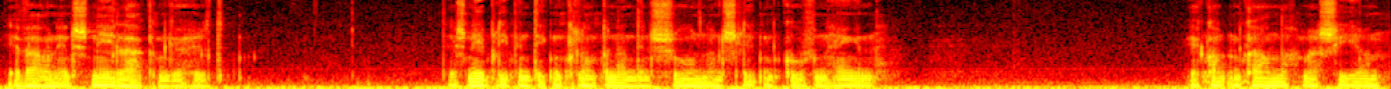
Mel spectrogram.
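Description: An actor playing a dying, grieving expedition leader in a German radio play, speaking solemnly with repeated phrases in a gravelly, husky voice. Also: male voice, rumbling low, little pitch movement, normal speed, long pauses, darkish tone, full character voice. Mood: bleak, weary. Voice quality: gravelly, husky, at times whispered. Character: dying, grieving male polar expedition leader recounting his doomed march.

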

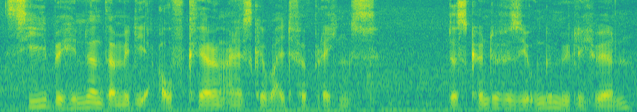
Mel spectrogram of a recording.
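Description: An actor playing a dogged, sceptical police inspector in a naturalistic radio drama, speaking in a dry, probing, firm way. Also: male voice, lowish voice, a little fast, noisy background, close to an everyday voice. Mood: firm, confronting.

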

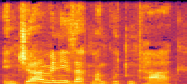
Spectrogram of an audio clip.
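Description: An actress playing a blunt, casual young hospital volunteer in a radio play, talking colloquially. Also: female voice, medium pitch, normal speed, a little mellow, slight background noise, close to an everyday voice. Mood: teaching.

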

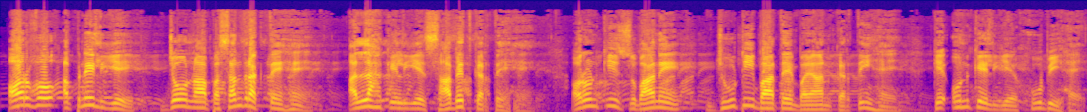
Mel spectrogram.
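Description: A man giving a formal, measured and solemn scripted reading of a scripture translation, as a radio presenter would. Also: a little high, big pitch swings.

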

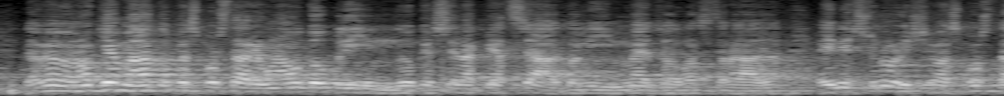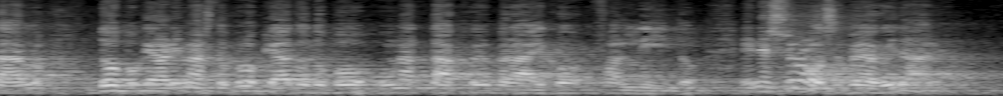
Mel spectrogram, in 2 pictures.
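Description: Man telling a story on stage, dramatic delivery w pauses, mid pitch, really echoey. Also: expressive. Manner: dramatic, with deliberate pauses and swells. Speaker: stage actor and narrator. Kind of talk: theatrical storytelling monologue. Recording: echoey hall, distant mic, faint noise.

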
